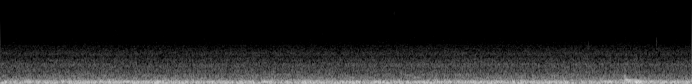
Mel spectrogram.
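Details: 2013 Chevy Sonic, 75,000 miles, road test after replacing both front wheel bearings and lower ball joints: only smooth, even road rumble at steady speed, no growl or hum; bearings quiet and healthy.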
